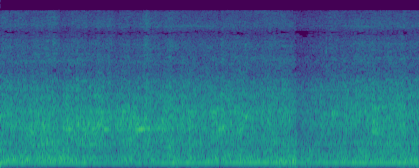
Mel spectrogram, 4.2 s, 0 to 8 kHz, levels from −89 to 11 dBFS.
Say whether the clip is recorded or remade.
recorded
